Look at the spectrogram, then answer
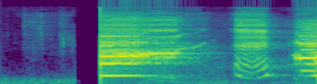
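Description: A donkey brays, with loud, harsh, wailing tones broken by a brief wheezing breath.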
